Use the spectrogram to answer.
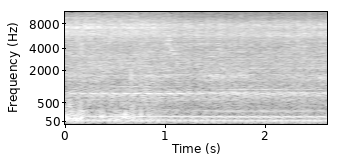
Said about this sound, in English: I went ahead and started the vehicle.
